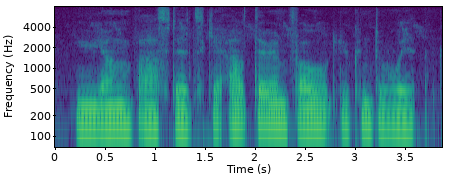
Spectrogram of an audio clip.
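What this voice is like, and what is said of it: Unidentified put-on accent. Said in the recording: “Don't know what accent that was”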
